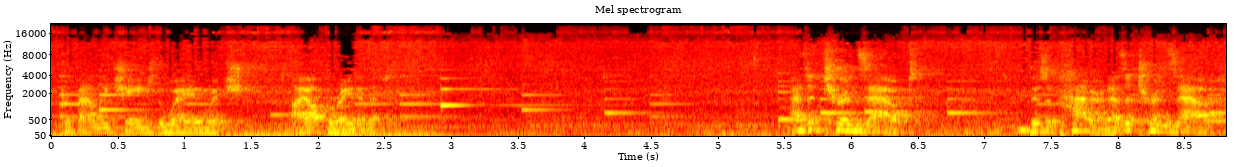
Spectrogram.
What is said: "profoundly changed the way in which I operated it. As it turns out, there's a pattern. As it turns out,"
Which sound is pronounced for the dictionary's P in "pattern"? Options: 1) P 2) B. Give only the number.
1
